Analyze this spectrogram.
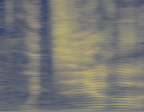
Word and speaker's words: Udyr: Ouais, comme il faudrait ajouter un tréma à Udyr pour le prononcer Udyr et pas Oudir quoi.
